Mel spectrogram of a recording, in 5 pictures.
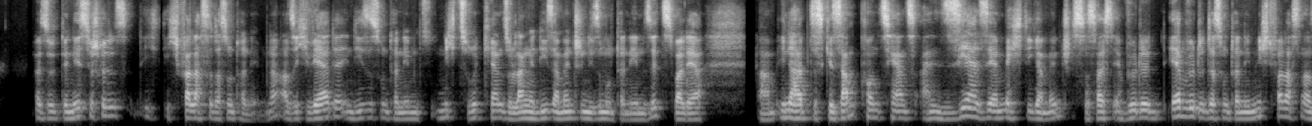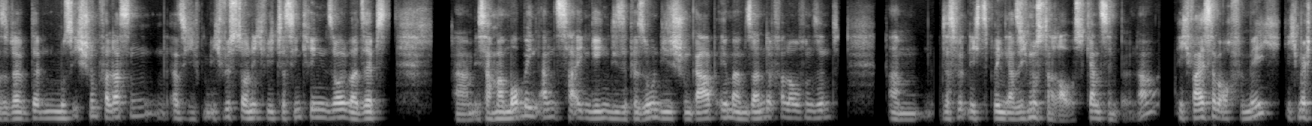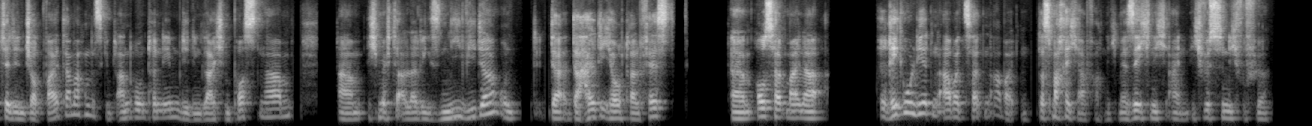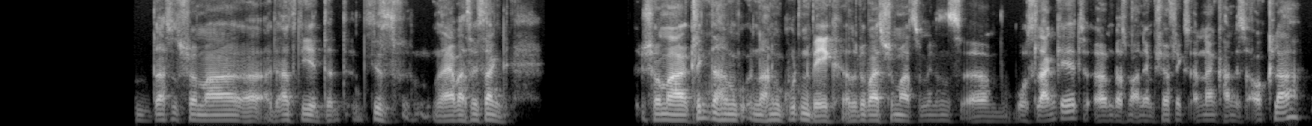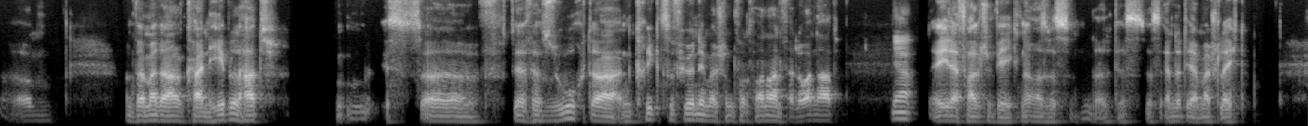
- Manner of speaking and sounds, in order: none
- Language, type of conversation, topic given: German, advice, Wie äußern sich bei dir Burnout-Symptome durch lange Arbeitszeiten und Gründerstress?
